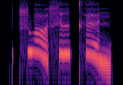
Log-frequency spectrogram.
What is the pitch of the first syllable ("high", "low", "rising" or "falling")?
falling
